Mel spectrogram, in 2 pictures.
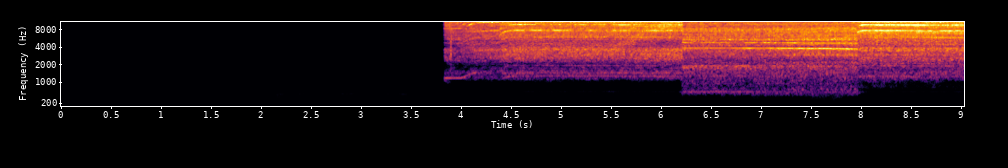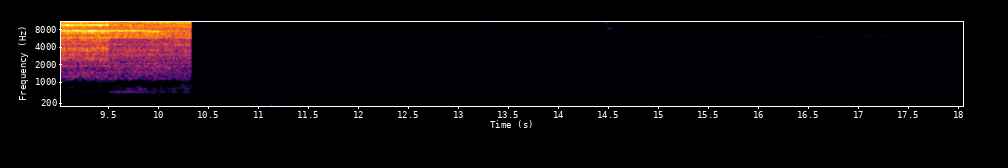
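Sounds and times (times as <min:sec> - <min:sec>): cordless drill boring into wood: 0:03.8 - 0:10.4
low thump: 0:11.1 - 0:11.4.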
